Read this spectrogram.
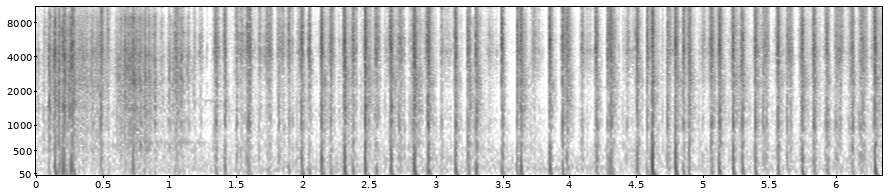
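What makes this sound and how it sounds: Fingertips rapidly tap the plastic keys of a full-size black plastic computer keyboard with a hollow case, held close. A brief, bright, noisy rustle opens the clip, then gives way to a fast, steady stream of short, crisp clicks. Each click is dry, high-pitched and clacky with almost no ring.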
